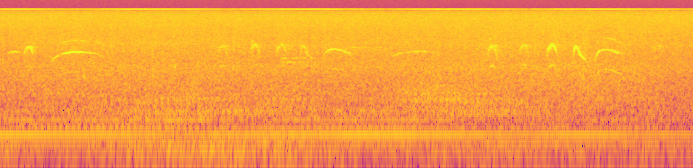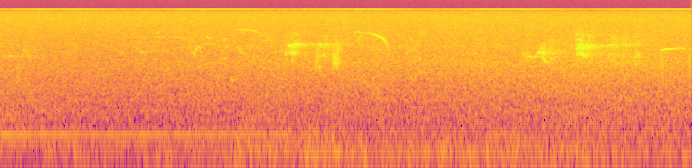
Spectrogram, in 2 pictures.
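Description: Birds calling with short, arched chirps over a faint outdoor ambience, with a steady low hum that stops about ten seconds in.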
